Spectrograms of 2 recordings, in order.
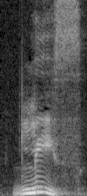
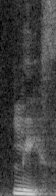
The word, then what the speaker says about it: Lies: with these jokes lis is a dutch name for a lady or a woman a female name but it's spelled lies so you might see lies like this book was written by lies lis it's actually really pretty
